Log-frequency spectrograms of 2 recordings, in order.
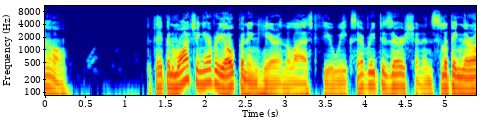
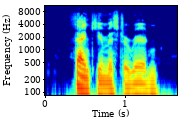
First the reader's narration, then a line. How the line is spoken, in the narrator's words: he said, his voice solemn and low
